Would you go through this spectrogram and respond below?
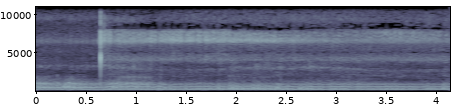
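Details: Continuous low, vibrating dog growl running the whole stretch without a break, with a single sharp click near the start.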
